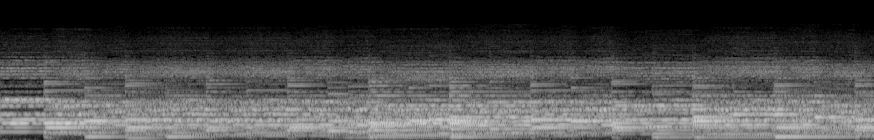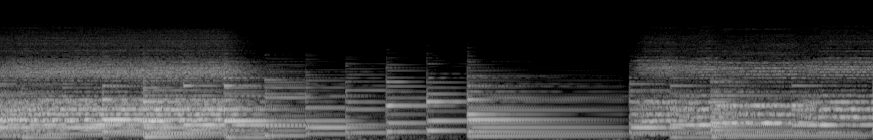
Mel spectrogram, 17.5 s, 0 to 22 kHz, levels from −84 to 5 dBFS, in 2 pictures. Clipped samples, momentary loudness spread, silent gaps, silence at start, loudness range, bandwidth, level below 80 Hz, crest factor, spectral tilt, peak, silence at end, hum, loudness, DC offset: under 0.1%; 12 LU; none; 0 s; 9 LU; 9.2 kHz; -52 dBFS; 18 dB; -7 dB/octave; -4 dBFS; 0 s; none; -21 LUFS; under 0.1%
